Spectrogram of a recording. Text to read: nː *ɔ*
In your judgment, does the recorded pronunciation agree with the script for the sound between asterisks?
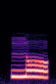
yes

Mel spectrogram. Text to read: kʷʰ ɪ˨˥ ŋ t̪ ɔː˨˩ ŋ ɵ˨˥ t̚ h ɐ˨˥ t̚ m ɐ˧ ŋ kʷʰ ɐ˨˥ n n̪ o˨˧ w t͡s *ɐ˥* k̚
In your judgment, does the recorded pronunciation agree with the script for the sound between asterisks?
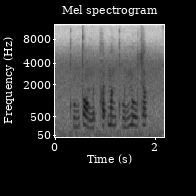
yes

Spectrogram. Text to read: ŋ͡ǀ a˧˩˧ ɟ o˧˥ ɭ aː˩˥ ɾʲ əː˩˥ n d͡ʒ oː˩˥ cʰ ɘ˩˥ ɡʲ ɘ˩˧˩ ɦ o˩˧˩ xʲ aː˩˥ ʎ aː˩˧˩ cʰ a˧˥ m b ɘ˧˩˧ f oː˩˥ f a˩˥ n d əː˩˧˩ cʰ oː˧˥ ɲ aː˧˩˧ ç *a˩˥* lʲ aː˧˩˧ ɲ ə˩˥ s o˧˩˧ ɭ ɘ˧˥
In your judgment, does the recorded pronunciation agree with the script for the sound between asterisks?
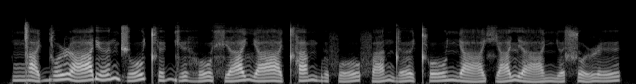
yes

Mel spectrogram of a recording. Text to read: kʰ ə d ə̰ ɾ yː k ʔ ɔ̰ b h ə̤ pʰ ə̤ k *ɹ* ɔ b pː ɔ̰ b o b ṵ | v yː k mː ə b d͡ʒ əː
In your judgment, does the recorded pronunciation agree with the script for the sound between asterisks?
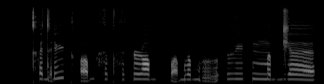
yes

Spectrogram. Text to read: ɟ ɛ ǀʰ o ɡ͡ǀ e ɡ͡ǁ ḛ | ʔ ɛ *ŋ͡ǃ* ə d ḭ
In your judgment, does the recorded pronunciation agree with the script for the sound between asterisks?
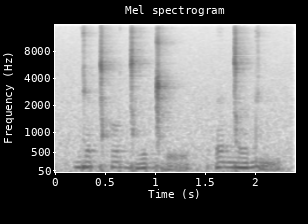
no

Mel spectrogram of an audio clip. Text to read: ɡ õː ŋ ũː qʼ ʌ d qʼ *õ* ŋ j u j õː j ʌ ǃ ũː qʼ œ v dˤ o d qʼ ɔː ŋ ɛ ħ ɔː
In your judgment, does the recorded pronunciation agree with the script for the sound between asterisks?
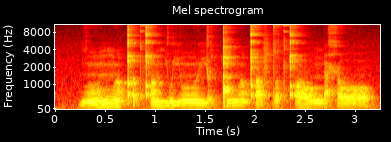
yes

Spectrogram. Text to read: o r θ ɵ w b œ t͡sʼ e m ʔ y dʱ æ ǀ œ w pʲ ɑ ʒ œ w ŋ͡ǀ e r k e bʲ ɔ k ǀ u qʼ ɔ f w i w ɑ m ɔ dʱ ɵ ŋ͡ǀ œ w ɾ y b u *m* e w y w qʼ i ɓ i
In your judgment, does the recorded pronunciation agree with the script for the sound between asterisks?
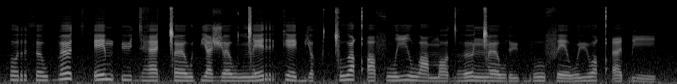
no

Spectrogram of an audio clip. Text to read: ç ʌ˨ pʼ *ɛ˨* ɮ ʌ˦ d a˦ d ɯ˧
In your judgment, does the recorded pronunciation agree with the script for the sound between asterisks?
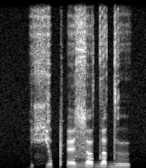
yes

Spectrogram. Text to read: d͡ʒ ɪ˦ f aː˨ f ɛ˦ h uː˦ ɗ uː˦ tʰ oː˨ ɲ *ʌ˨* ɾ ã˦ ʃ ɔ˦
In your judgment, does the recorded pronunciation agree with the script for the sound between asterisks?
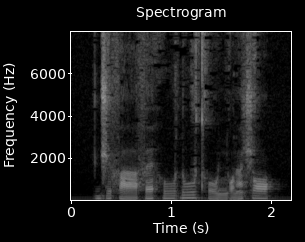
no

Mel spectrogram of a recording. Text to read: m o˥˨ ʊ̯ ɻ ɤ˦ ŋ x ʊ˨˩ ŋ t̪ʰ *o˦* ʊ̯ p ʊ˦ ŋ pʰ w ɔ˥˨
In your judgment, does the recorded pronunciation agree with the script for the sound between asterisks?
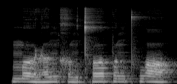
yes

